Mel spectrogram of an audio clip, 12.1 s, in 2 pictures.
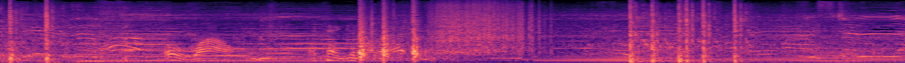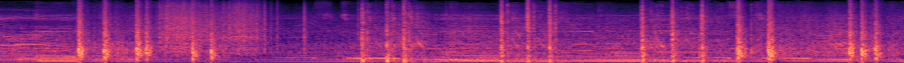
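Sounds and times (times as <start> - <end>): music with long held notes: 0.0 - 12.0
firework shells bursting: 2.4 - 5.0, 6.6 - 12.0.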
